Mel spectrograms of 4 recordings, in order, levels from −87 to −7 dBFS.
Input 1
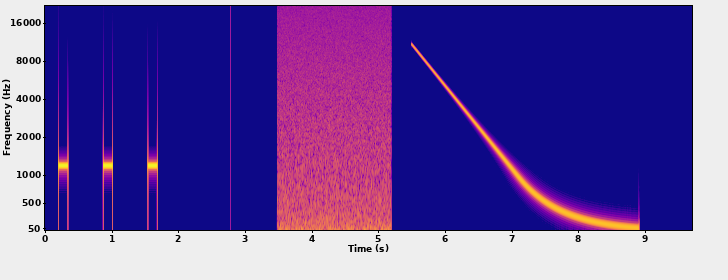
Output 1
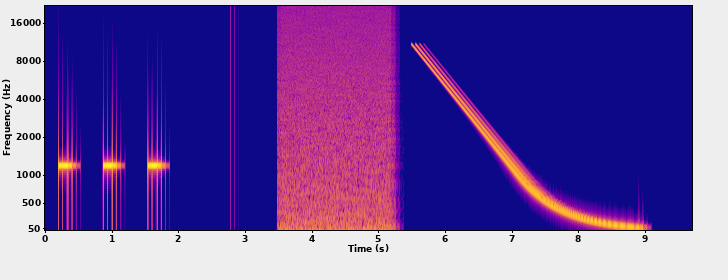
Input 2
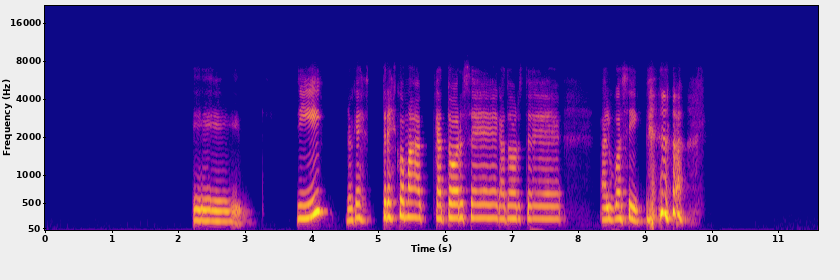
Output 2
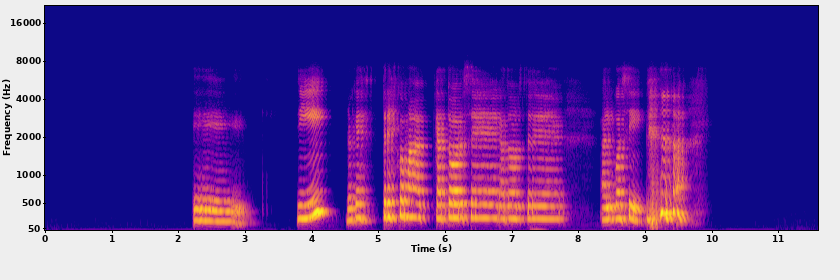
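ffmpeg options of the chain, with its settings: ffmpeg -i in.wav -af "aecho=1:1:62|124|186:0.596|0.113|0.0215,volume=-1dB" out.wav

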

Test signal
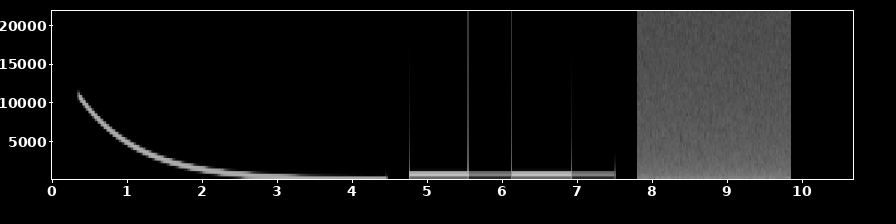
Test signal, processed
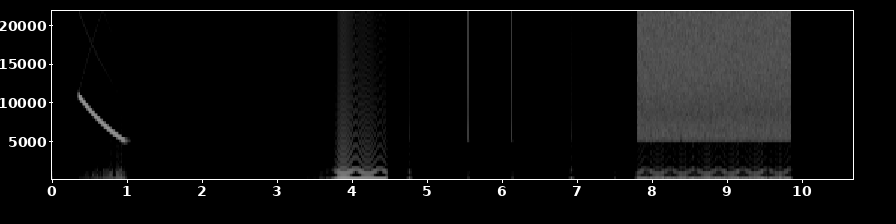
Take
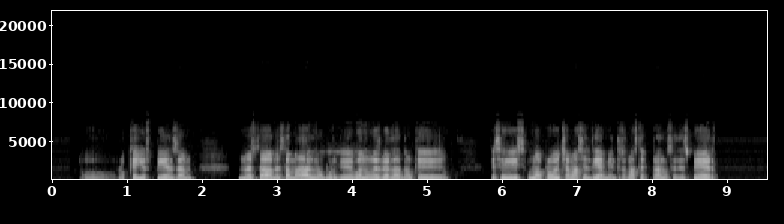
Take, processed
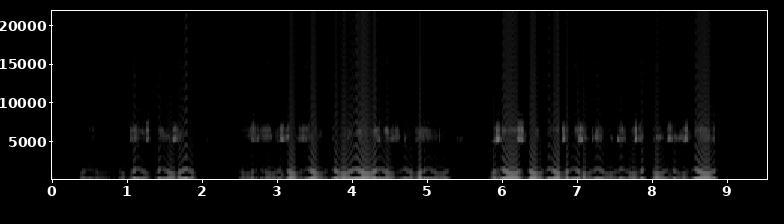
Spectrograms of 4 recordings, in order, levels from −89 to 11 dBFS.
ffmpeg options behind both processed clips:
ffmpeg -i in.wav -filter_complex "[0:a]aeval=exprs='val(0)+0.0112*sin(2*PI*470*n/s)':channel_layout=same,afftfilt=real='re*(1-between(b*sr/4096,150,5100))':imag='im*(1-between(b*sr/4096,150,5100))':win_size=4096:overlap=0.75,acrossover=split=170|420|5800[link_01][link_02][link_03][link_04];[link_01]acompressor=threshold=-33dB:ratio=5[link_05];[link_03]acompressor=threshold=-39dB:ratio=6[link_06];[link_04]acompressor=threshold=-33dB:ratio=2[link_07];[link_05][link_02][link_06][link_07]amix=inputs=4:normalize=0,acrossover=split=3000[link_08][link_09];[link_08]acrusher=samples=41:mix=1:aa=0.000001:lfo=1:lforange=24.6:lforate=3.1[link_10];[link_09]aexciter=amount=2.8:drive=2.2:freq=5300[link_11];[link_10][link_11]amix=inputs=2:normalize=0,highshelf=frequency=1500:width_type=q:width=3:gain=-6.5,volume=-5dB" out.wav

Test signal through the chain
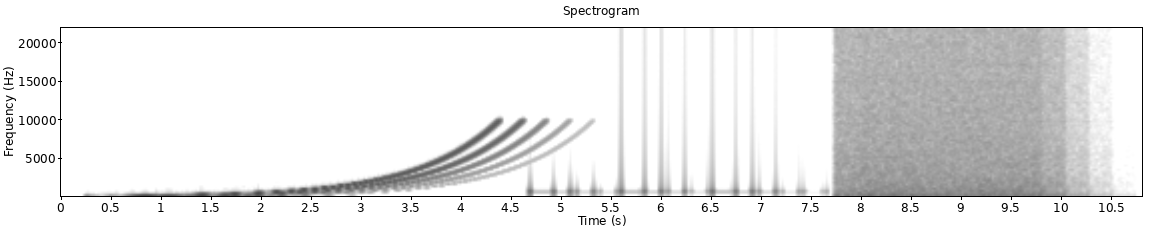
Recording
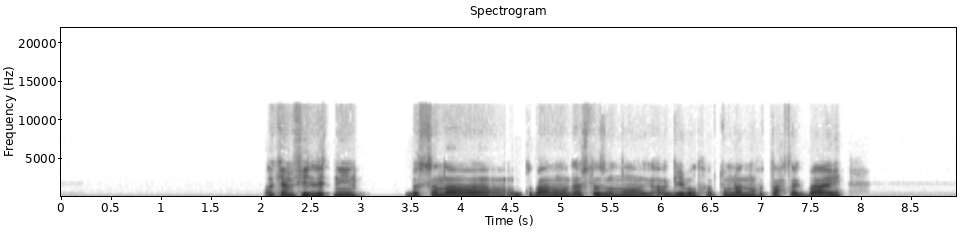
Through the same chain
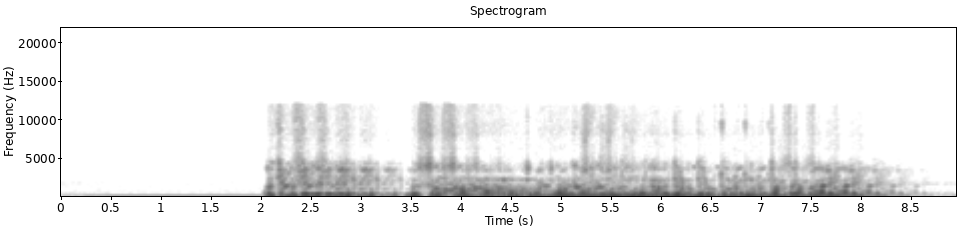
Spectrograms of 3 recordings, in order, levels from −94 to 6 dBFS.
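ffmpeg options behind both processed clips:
ffmpeg -i in.wav -af "acompressor=threshold=-23dB:ratio=6,aecho=1:1:234|468|702|936:0.631|0.177|0.0495|0.0139,afftfilt=real='re*2.45*eq(mod(b,6),0)':imag='im*2.45*eq(mod(b,6),0)':win_size=2048:overlap=0.75,volume=-5dB" out.wav

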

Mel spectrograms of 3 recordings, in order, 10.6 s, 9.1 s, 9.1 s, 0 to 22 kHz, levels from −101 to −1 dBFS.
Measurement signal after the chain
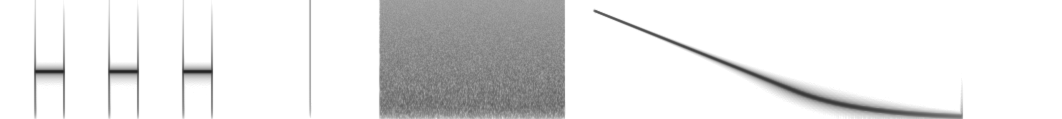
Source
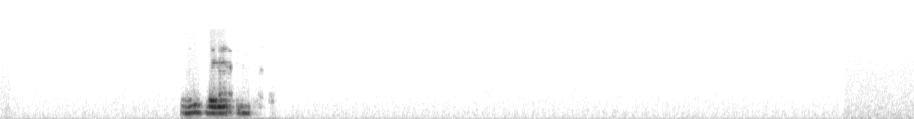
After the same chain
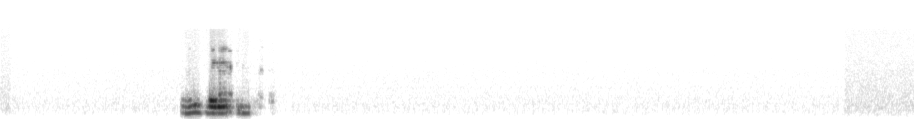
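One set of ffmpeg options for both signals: ffmpeg -i in.wav -af "highpass=380,volume=4dB" out.wav

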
